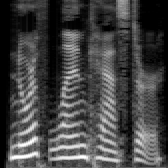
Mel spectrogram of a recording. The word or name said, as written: north lancaster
